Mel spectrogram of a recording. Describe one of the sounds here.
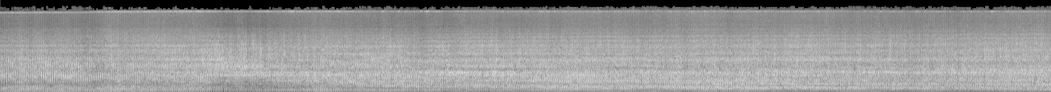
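A helicopter's engine roars loudly as it lifts off and climbs.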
